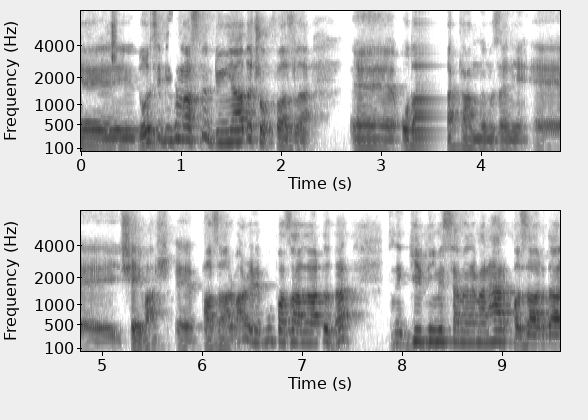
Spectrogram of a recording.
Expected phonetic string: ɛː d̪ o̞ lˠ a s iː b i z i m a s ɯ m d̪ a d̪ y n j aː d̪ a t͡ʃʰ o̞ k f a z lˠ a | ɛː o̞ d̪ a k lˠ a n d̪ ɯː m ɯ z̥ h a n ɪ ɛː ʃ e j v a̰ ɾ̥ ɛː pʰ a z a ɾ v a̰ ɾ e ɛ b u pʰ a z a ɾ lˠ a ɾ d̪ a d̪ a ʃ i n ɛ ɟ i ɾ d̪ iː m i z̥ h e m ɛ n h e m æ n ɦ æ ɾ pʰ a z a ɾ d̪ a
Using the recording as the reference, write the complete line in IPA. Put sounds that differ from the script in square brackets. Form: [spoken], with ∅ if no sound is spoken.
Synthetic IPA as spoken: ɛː d̪ o̞ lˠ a s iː b i z i m a s ɯ [n] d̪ a d̪ y n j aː d̪ a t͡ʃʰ o̞ k f a z lˠ a | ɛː o̞ d̪ a k lˠ a n d̪ ɯː m ɯ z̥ h a n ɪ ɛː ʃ e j v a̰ ɾ̥ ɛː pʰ a z a ɾ v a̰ ɾ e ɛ b u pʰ a z a ɾ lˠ a ɾ d̪ a d̪ a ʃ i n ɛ ɟ i ɾ d̪ iː m i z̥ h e m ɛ n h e m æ n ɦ æ ɾ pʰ a z a ɾ d̪ a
